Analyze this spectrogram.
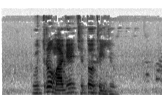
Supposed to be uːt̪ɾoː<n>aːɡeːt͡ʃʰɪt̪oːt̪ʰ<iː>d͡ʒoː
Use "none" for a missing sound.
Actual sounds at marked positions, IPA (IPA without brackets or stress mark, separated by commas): m, iː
